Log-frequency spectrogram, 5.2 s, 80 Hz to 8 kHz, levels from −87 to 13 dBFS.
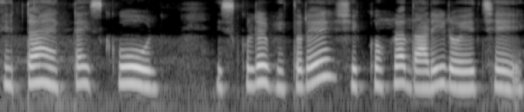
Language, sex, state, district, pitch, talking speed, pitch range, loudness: Bengali, female, West Bengal, Cooch Behar, 245 Hz, 90 wpm, 225-260 Hz, -15 LUFS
